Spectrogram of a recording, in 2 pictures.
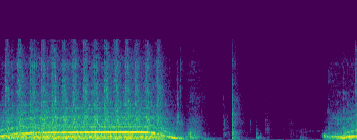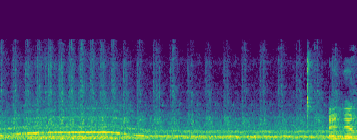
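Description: A sewing machine stitches fabric in two steady motor runs split by a short pause, loud and close, while someone talks over it.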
